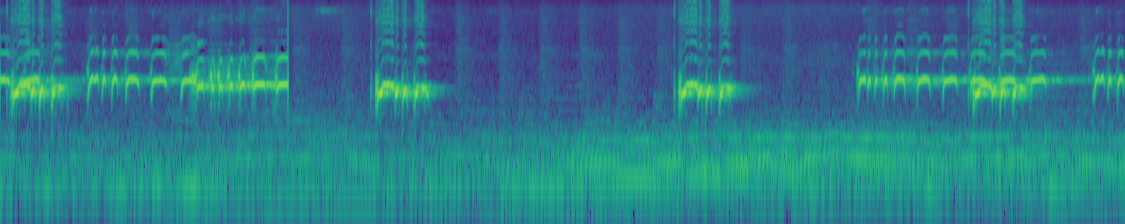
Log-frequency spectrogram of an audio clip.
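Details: Big-voiced local wild zebra dove calling to draw other doves into song: trilled cooing phrases alternate with runs of short repeated notes, separated by quiet gaps, with low hum throughout.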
